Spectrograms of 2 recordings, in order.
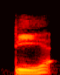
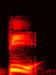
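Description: First: It is said in the standard Mandarin pronunciation. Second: It is said in the Northeastern dialect pronunciation. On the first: "普通话念别" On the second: "东北话念别"

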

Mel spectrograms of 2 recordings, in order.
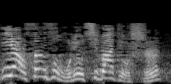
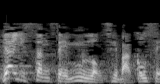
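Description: First: The numbers are counted in Mandarin. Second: The numbers are counted in Cantonese.

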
